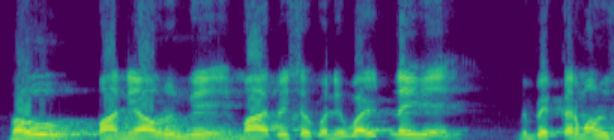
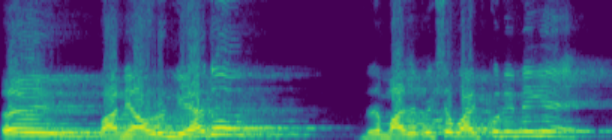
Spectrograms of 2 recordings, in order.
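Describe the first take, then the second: First: Slow mild request; slow polite take to neighbour; slow polite plea. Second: Louder, higher quarrel shout; angry at neighbour. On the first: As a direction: ask the neighbour kindly, slowly. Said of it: "तू असं म्हणू नका". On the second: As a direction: warn the neighbour off sharply. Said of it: "तुम्ही काय म्हणणार?". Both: Shown as a demonstration.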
